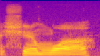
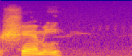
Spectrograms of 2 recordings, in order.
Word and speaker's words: chamois: um i'm hoping the shamwa or shami i've heard it pronounced both ways chamois or still over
